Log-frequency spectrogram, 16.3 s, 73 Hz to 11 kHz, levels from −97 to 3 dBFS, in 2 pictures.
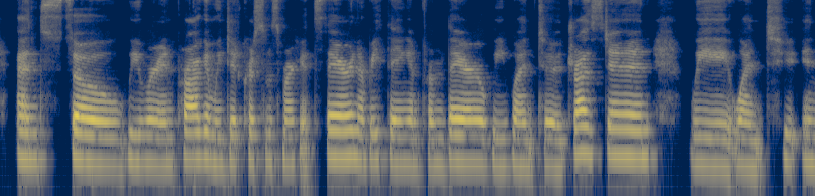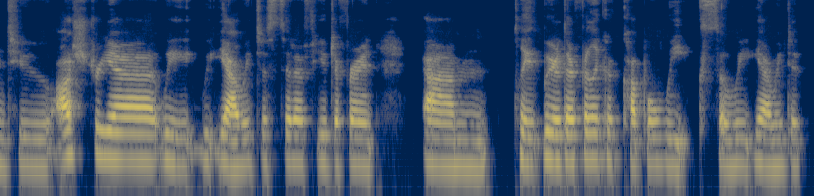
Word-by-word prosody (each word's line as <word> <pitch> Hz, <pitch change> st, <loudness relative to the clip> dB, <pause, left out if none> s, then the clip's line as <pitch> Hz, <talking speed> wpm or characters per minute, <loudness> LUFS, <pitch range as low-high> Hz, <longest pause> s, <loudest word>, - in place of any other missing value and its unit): and 185 Hz, -1 st, -1 dB
so 170 Hz, -3 st, +4 dB
we 175 Hz, -2 st, -8 dB
were 170 Hz, 0 st, -1 dB
in 165 Hz, 0 st, -4 dB
Prague 185 Hz, +2 st, +4 dB
and 180 Hz, -2 st, -2 dB
we 165 Hz, -, -6 dB
did 170 Hz, +1 st, -5 dB
Christmas 175 Hz, +1 st, -8 dB
markets 165 Hz, 0 st, -7 dB
there 195 Hz, 0 st, +5 dB
and 195 Hz, -1 st, 0 dB
everything, 175 Hz, -1 st, -4 dB
and 160 Hz, -1 st, -7 dB
from 165 Hz, 0 st, -7 dB
there 170 Hz, -1 st, +4 dB
we 160 Hz, -1 st, -12 dB
went 160 Hz, -2 st, -4 dB
to 155 Hz, -2 st, -2 dB
Dresden, 205 Hz, -1 st, +1 dB, 0.4 s
we 160 Hz, -2 st, -7 dB
went 160 Hz, -2 st, -4 dB
t 180 Hz, -2 st, -13 dB
into 160 Hz, -1 st, -11 dB
Austria, 180 Hz, -2 st, +4 dB
we 170 Hz, +2 st, -10 dB
we 180 Hz, -, -14 dB
yeah, 150 Hz, -4 st, +5 dB
we 160 Hz, -, -6 dB
just 175 Hz, +2 st, -13 dB
did 175 Hz, -, -1 dB
a 170 Hz, -1 st, +2 dB
few 170 Hz, 0 st, -13 dB
different, 165 Hz, -1 st, -3 dB, 0.5 s
um, 155 Hz, -1 st, 0 dB, 0.3 s
pla 180 Hz, -, -2 dB, 0.2 s
we 190 Hz, -, +1 dB
were 175 Hz, -, +4 dB
there 175 Hz, 0 st, +4 dB
for, 185 Hz, +2 st, 0 dB
like, 180 Hz, 0 st, -2 dB
a 175 Hz, -, -4 dB
couple 165 Hz, -1 st, -2 dB
weeks, 150 Hz, -2 st, -13 dB
so -, -, -3 dB
we 155 Hz, -1 st, -11 dB
yeah, 165 Hz, -3 st, +1 dB
we 155 Hz, +1 st, -10 dB
did 160 Hz, +1 st, -10 dB
170 Hz, 185 wpm, -24 LUFS, 160-180 Hz, 0.5 s, there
